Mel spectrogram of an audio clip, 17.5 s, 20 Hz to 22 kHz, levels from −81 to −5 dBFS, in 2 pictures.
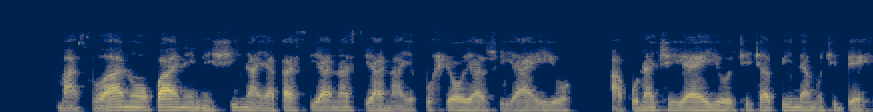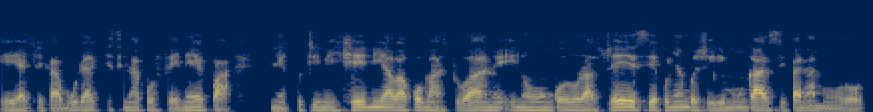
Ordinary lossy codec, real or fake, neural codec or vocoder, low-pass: Opus, 24 kbps; real; none; 7.2 kHz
